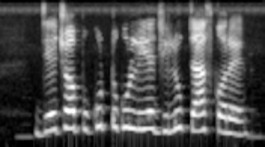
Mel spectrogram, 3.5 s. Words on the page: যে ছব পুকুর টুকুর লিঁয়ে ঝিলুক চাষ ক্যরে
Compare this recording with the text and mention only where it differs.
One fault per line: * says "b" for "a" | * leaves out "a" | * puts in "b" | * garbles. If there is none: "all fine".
all fine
